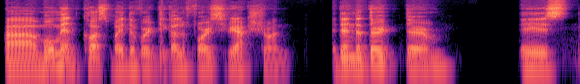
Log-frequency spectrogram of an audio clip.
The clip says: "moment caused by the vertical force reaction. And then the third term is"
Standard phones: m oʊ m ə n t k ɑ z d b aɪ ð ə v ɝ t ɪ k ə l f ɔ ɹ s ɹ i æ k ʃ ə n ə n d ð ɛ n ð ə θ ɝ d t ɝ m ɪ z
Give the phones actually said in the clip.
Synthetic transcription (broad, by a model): m oʊ m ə n t k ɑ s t b aɪ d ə v ɝ t ɪ k ə l f ɔ ɹ s ɹ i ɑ k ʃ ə n ə n d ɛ n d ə t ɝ d t ɝ m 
